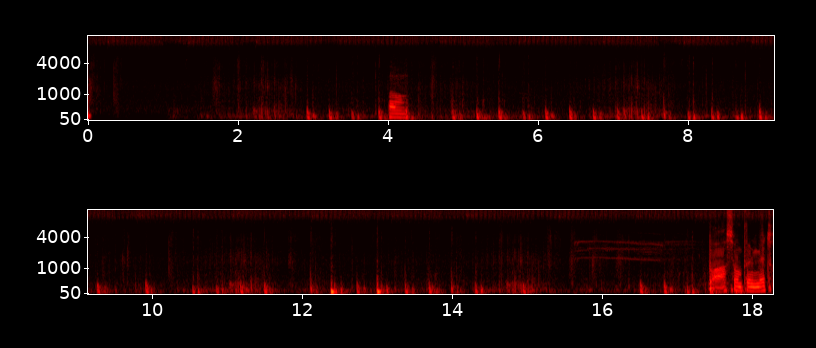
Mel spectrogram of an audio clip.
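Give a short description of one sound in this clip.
Footsteps tread steadily over ground and wooden boards.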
